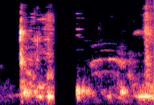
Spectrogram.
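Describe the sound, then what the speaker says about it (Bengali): Pigeons of the Giribaz, Kaldom, Mushaldom and Silver Gorra breeds coo in soft, low, rounded bursts, two short close phrases separated by a brief gap, with faint bird chatter in between. "খুব সুন্দর কবুতর"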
